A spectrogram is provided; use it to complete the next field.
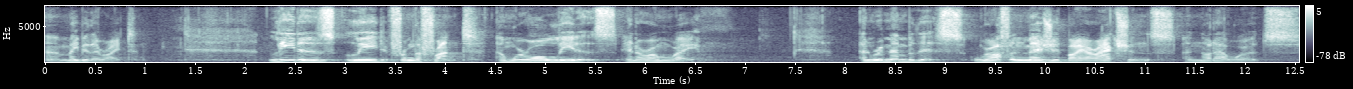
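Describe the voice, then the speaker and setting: Speaking at a fairly slow pace, a man uses lively intonation and a fairly high pitch, leaving long, frequent pauses. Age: 60s. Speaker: convocation speaker. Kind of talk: commencement speech.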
